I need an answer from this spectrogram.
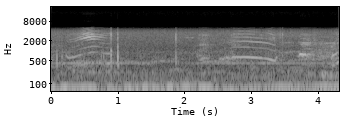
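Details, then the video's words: A pair of stray kittens cry for treats they are expecting: a few arched meows and one longer wavering wail, mixed with sharp clicks and a low steady hum. "Cute Kittens Beg For Treats"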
